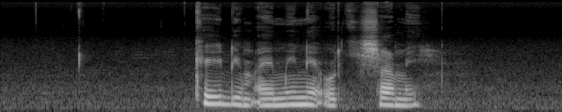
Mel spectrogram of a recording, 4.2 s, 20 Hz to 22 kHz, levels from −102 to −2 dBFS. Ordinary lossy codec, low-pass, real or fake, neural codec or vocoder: none; none; real; none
